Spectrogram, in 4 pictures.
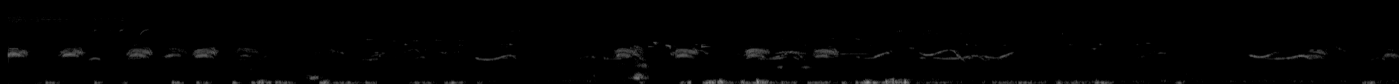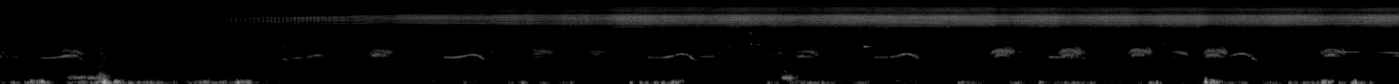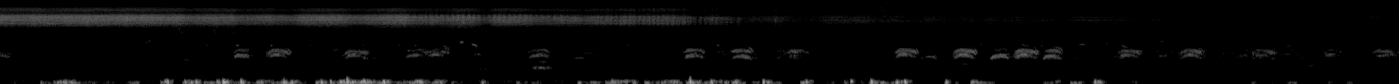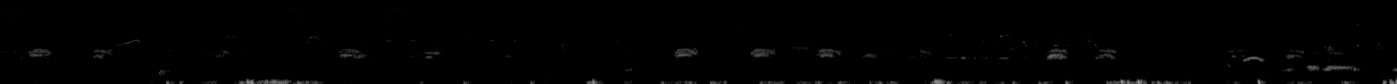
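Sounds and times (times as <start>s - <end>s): bird calls: 0.1s - 15.3s, 16.2s - 53.5s, 54.2s - 55.9s
steady high hiss: 16.8s - 42.3s.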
